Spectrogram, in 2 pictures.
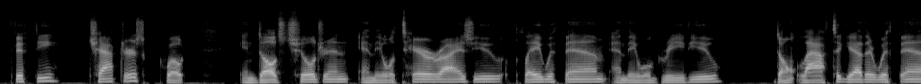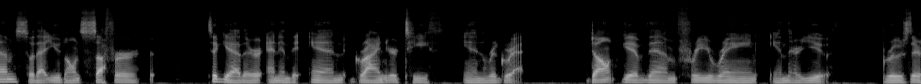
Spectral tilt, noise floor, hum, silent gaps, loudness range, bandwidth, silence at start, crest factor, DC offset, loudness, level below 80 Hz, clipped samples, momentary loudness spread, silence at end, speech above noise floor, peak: -6 dB/octave; -58 dBFS; none; 1.50-1.54 s; 4 LU; 14.5 kHz; 0.15 s; 20 dB; under 0.1%; -27 LUFS; -54 dBFS; under 0.1%; 9 LU; 0 s; 32 dB; -8 dBFS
